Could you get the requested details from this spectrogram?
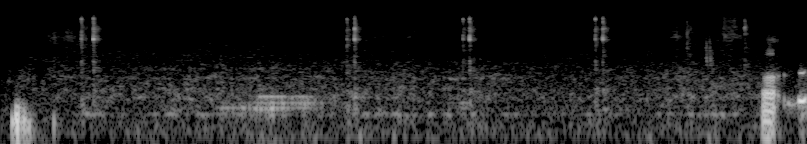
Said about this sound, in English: is clicking on some pornography sites. I can hear that.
